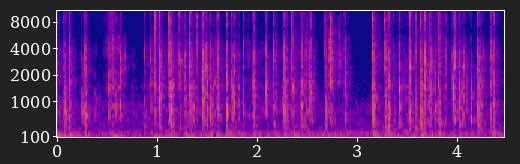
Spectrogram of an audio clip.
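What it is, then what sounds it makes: Plastic keyboard with round keycaps being typed on. A compact, hollow plastic Ajazz 308I keyboard with round, typewriter-style retro keycaps is typed on with fingertips. It gives a rapid run of short, bright, clacky keystrokes with a brief pause near the 3-second mark. Each click is crisp and dies away almost at once.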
